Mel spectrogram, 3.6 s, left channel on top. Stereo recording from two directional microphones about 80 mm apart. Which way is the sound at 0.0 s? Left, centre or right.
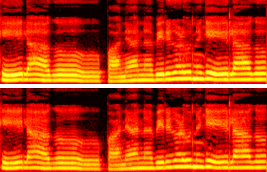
Left.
